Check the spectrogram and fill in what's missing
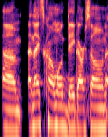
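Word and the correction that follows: Comme des Garçons: Uh, is that how you pronounce that? Um, no, it's Comme de Garcon. It's a French there we go.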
